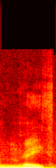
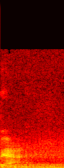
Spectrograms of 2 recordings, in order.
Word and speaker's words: Wraith: You're about to listen to Wraith Pinned to the Mist. – Wrath. – I think it's Wraith. – I think it's Wrath. – Wrath is spelled differently. That's definitely Wraith.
